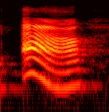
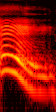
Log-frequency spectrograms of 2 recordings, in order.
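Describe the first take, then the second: First: The vowel is said with its short sound. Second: The vowel is said with its long sound. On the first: The speaker calls it wrong. "instead of saying a" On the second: The speaker calls it right. "my first vowel is going to say its name"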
